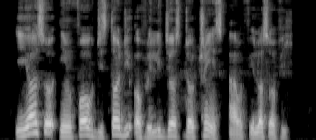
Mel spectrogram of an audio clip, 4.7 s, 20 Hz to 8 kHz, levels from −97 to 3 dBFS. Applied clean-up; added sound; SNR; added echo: none; none; none; none.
